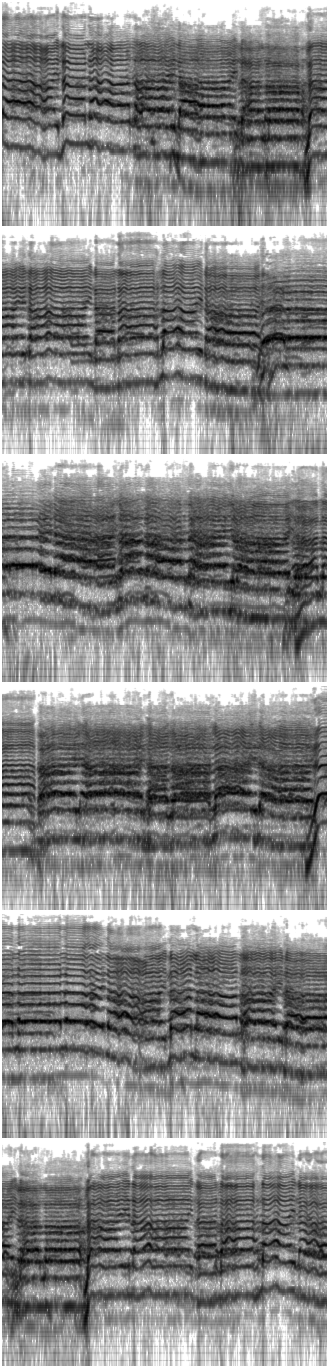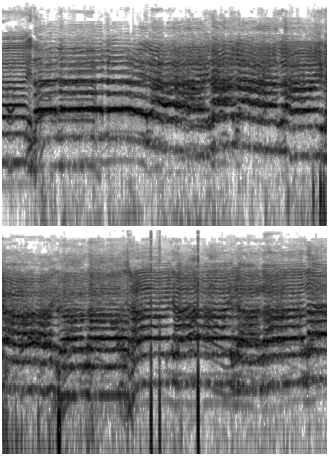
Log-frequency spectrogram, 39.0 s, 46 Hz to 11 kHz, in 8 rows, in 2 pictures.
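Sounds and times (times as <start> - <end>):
men chanting devotional chant: 0.0 - 39.0.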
